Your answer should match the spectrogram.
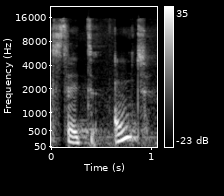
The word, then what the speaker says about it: cette honte: mot féminin mais attention on ne dit pas C H on dit c honte pourquoi cette honte car c'est un h aspiré donc je ne peux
